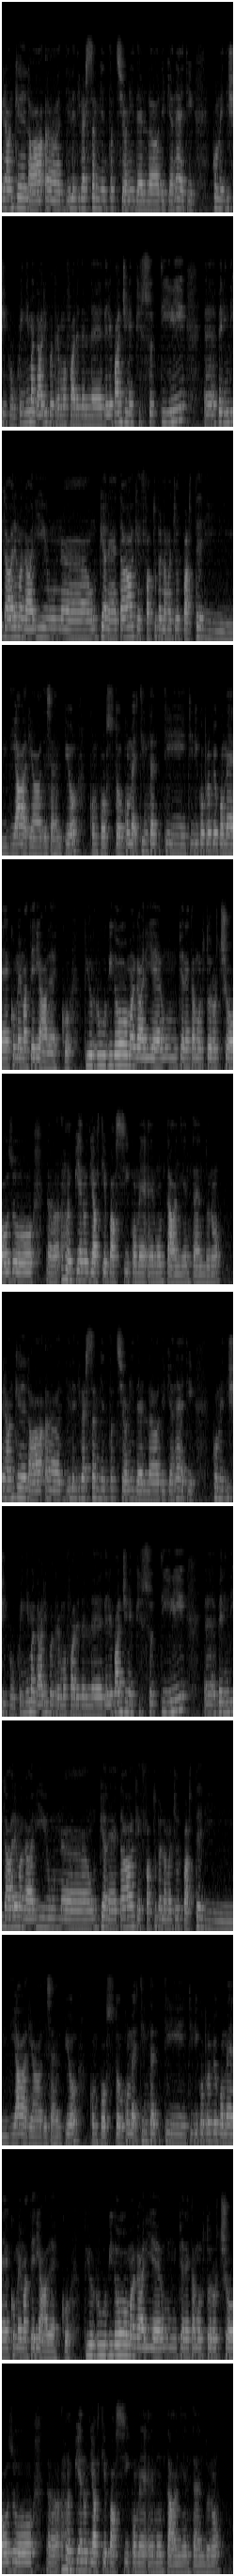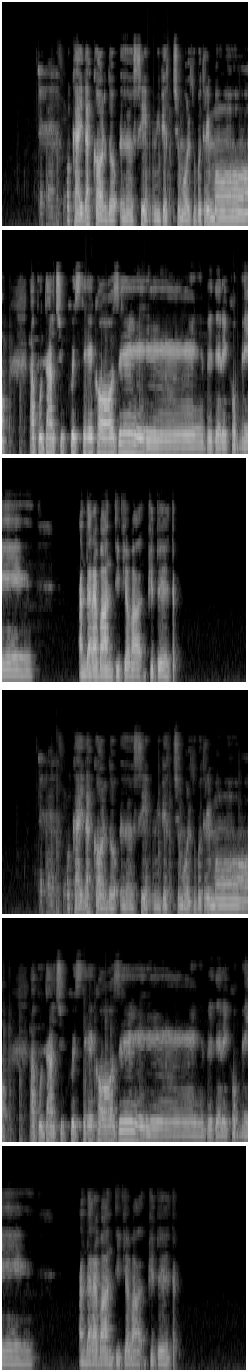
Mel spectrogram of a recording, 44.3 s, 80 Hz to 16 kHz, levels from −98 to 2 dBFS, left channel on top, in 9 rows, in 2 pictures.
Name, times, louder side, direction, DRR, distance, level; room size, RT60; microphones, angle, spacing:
voice 1, 0.0-29.2 30.2-30.8, left 1 dB, 10° left, 0.5 m, -51 dB
sound 1, 29.8-31.9 32.3-32.4 32.6-37.5, left 1 dB, 65° right, 1.3 m, -61 dB
voice 2, 30.2-40.0 40.3-40.4 40.9-42.8, left 7 dB, 70° left, 0.3 m, -34 dB
2.8 x 2.8 x 2.6 m
head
